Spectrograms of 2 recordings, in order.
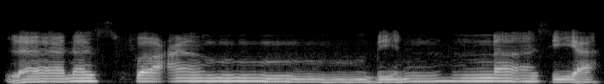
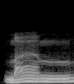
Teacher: tanwinnya atau nun matinya berubah menjadi huruf mim. Nah, cara bacanya berubah jadi huruf mim. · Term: iklab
